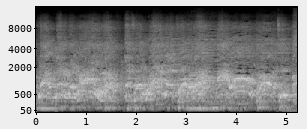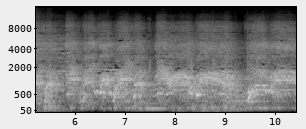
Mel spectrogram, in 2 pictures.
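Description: A woman shouting and crying out into a microphone over the hall's speakers, with other voices calling out around her and a faint music bed underneath.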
